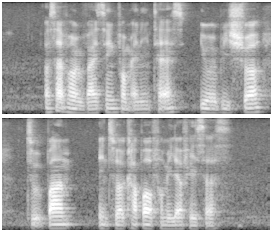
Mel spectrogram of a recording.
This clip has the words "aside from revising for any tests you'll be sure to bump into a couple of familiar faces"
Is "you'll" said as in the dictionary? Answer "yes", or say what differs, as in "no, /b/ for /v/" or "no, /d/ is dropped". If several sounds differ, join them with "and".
no, /w/ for /l/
